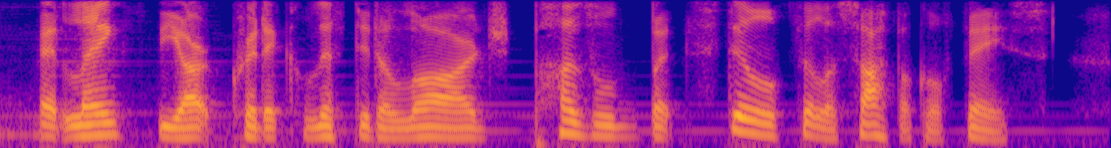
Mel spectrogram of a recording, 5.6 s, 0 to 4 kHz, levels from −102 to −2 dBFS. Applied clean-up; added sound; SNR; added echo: neural separator model SepFormer DNS4.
